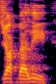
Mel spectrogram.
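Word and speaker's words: Vallée: real person jacques vallee we pronounce it ballet but it's jacques vallee and he's this expert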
